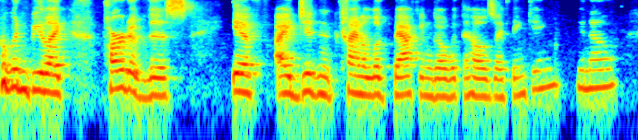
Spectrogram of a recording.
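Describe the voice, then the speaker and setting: The speaker is a woman. Her pitch moves in a typical way. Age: 60s. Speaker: musician. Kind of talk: casual chat. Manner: halting.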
